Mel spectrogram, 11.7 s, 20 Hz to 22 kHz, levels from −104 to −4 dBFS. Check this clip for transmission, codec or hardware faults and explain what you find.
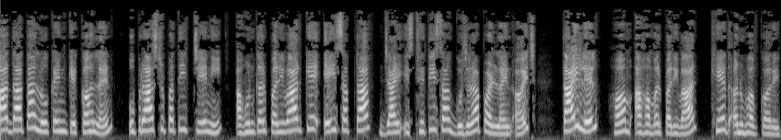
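One codec fault is audible, and it runs through the whole clip: generation loss. The speech sounds swirly, hollow and smeared, with blurred consonant attacks and nothing above 16.4 kHz. This is likely from around fifteen rounds of lossy re-encoding, which fits MP3 at about 64 kbit/s, each pass adding fresh quantisation noise and spectral holes on a shifted frame grid.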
